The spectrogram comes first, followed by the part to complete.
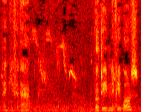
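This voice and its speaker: A woman's voice: mid-range voice, fairly even intonation, normal speed, gravelly, noisy background. An actress playing a grieving, plain-spoken middle-aged working-class mother in a radio drama, sorrowful and wistful.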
